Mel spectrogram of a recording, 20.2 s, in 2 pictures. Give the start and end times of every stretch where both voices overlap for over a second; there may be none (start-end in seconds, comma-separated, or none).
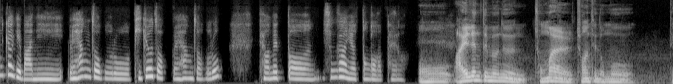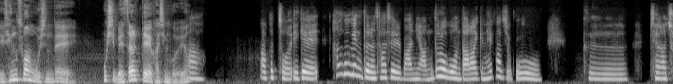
none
